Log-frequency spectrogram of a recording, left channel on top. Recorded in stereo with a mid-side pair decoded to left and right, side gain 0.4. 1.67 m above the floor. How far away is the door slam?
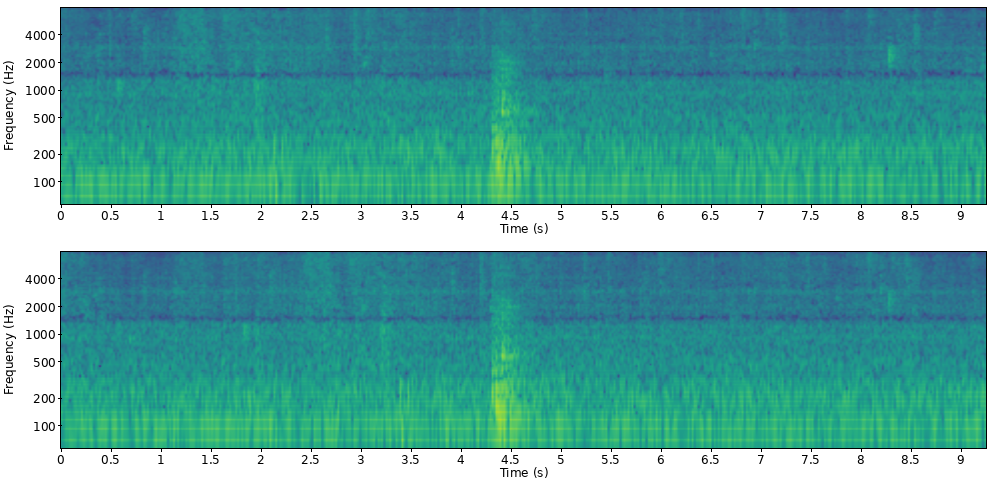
About 2 m.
